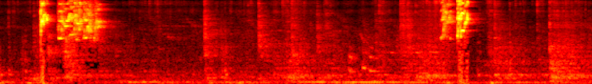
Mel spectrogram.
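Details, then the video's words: White lovebird pair calling in the morning. Two bursts of harsh, buzzy screeching come about five seconds apart, each with a sharp click-like onset. Quiet shuffling noises fill the gap between them. "White LoveBird Chirping Sounds"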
